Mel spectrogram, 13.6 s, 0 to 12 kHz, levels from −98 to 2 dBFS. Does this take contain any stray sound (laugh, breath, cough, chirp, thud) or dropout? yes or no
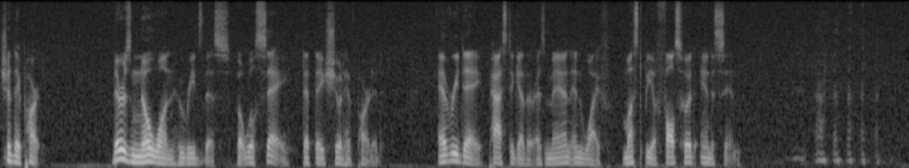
yes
